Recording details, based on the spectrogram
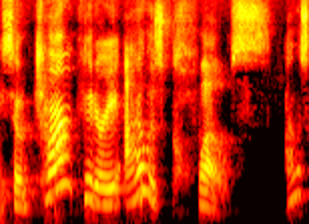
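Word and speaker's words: charcuterie: 10 cast strength okay John Cloud says it's pronounced Char cterie okay well I think I was saying Sherie so Char cerie I was close I was close all right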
